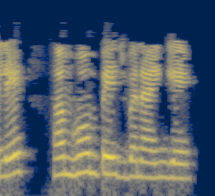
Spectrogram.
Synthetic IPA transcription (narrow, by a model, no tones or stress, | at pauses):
le | ɦɐmɦoːmpeːd͡ʒbɐnaːẽːŋɡeː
